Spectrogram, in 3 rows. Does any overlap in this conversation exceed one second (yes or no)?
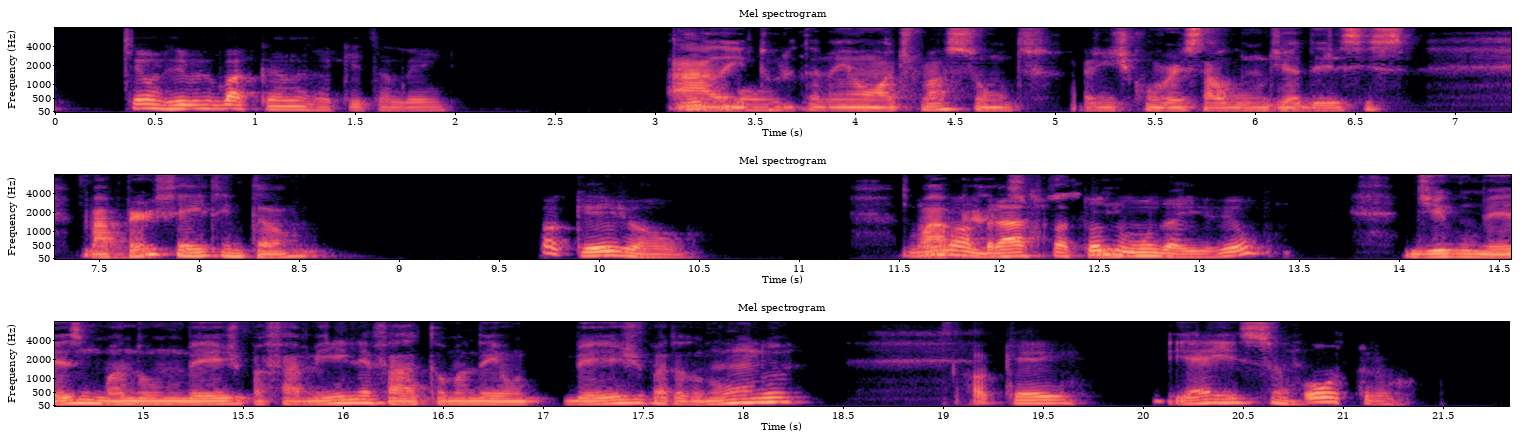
yes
